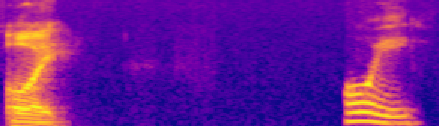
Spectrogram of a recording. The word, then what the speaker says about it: oi: you from reading if you don't want it's oi oi Is that check somehow?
